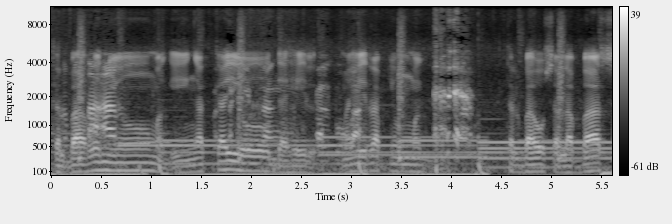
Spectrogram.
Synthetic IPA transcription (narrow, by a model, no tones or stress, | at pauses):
t̪ɾabaːɦoɲjo | maɡʔiːŋat̪̚kajod̪aːɦɪl | mahiːɾap̚jʊŋmaɡ̚ | t̪ɾabaːhosalabas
